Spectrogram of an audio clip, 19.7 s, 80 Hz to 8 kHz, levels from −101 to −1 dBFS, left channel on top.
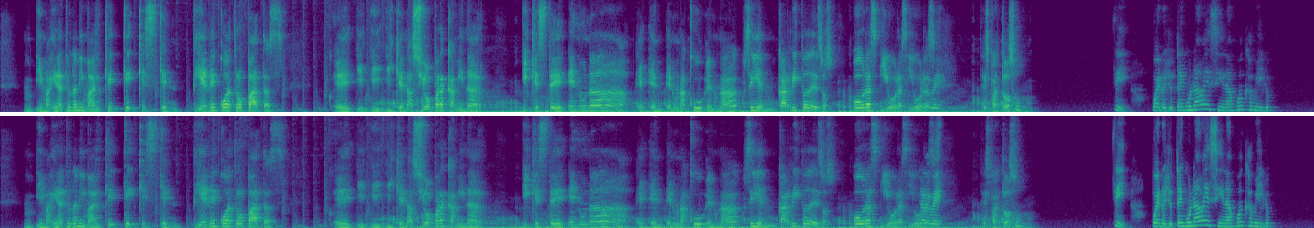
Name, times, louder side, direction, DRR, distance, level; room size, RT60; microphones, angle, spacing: voice 1, 0.4-4.2 5.0-7.3 7.8-12.5 12.8-14.0 14.7-15.3, left 3 dB, 50° left, 0.8 m, -33 dB
sound 1, 2.0-7.1, left 1 dB, 10° left, 0.5 m, -54 dB
sound 2, 5.5-15.5, left 2 dB, 80° left, 0.7 m, -38 dB
voice 2, 13.8-14.1 15.1-15.3 16.7-19.0, right 4 dB, 55° right, 0.4 m, -38 dB
7.6 x 3.5 x 3.8 m
head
